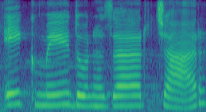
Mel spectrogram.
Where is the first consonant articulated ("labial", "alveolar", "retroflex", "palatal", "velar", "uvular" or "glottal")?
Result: velar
